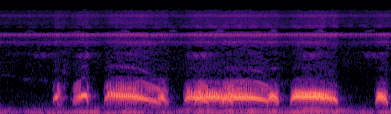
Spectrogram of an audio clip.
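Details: Veteran decoy spotted dove with a big voice, kept for luring wild doves. Two brief clipped notes lead into long, throaty, slightly falling coos, each held about half a second or more, then a short final note.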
